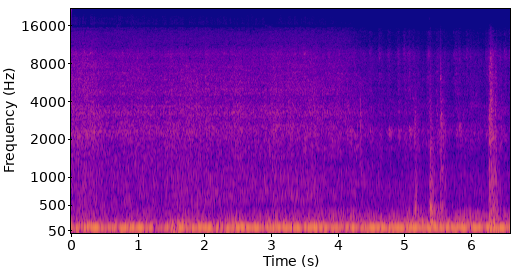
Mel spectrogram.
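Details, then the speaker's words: 1969 Dodge Coronet 500, numbers-matching 383 V8 with 4-speed manual, heard at idle with the hood open: deep, even rumble with a steady beat, no ticks or knocks. Normal idle. "i'll open the hood let you hear it idle it's not making any noise or anything motor sounds really good"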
